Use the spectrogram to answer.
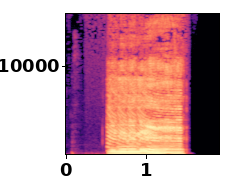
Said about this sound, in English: wonder how many of our listener love the fact that we do that, the air horn thing.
